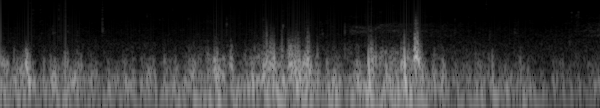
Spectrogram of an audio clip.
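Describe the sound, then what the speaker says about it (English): Wind gusts buffet the microphone outdoors by the water while bass fishing, a rough, fluctuating rumble with a few faint knocks and a brief tone. "the wind is kind of blowing"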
